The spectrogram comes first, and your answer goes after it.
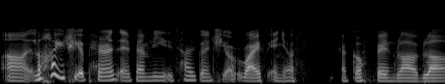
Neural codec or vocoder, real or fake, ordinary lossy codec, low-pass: none; real; AAC, 48 kbps; 5.4 kHz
